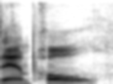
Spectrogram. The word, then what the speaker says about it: Zampol: Can you tell me a little bit about it's pronounced Zampol Productions, right? Yeah, Zample Productions. Yeah, Zample Productions.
